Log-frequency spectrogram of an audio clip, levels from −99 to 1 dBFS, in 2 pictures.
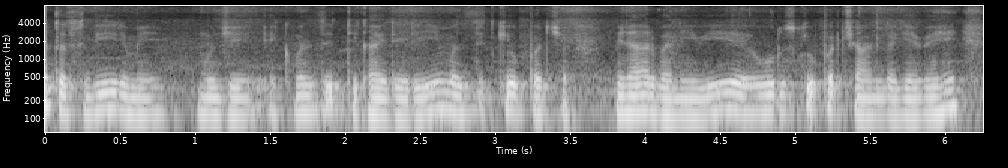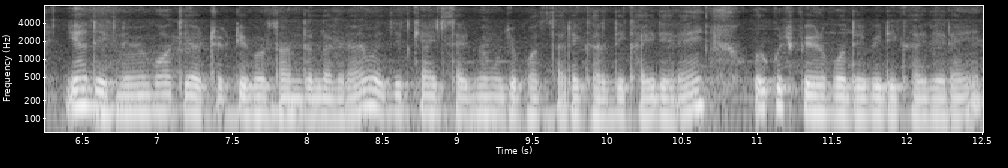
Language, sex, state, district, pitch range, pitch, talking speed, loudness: Hindi, male, Bihar, Lakhisarai, 110-125 Hz, 115 Hz, 270 wpm, -17 LUFS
